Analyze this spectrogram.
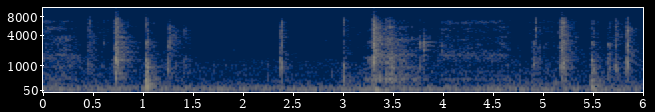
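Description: Irregular sharp taps and soft thumps of hands and feet landing on an exercise mat during burpees, the loudest about three seconds in and a quick cluster near the end as he drops into a push-up.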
